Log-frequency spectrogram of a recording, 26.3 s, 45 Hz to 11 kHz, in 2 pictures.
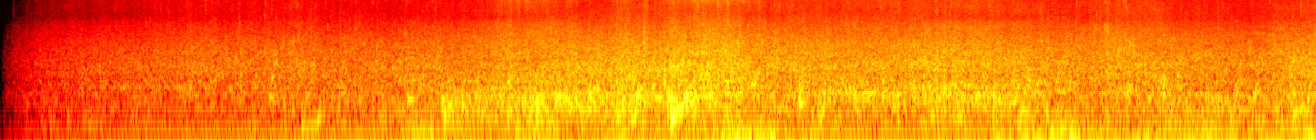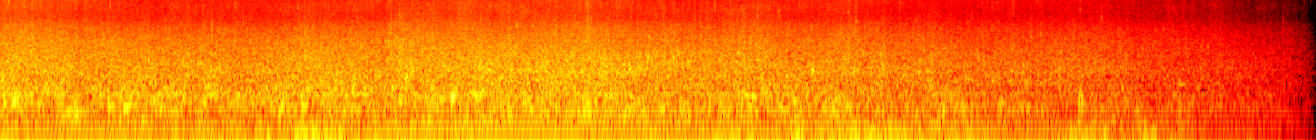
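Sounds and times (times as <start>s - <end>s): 
swirling waves on rocky coast: 2.0s - 24.2s.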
